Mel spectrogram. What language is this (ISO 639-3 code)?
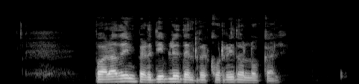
spa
